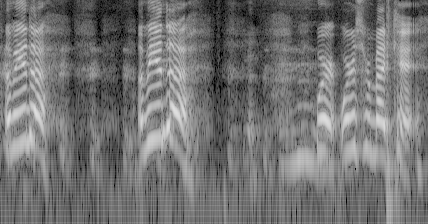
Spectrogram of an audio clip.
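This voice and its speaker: A woman's voice: extremely high pitch, lively intonation, unhurried. A woman player in a tabletop role-playing game, slipping between table chat and speaking in character.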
